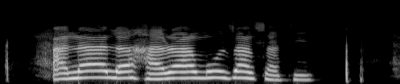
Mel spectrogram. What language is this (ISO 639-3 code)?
pus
